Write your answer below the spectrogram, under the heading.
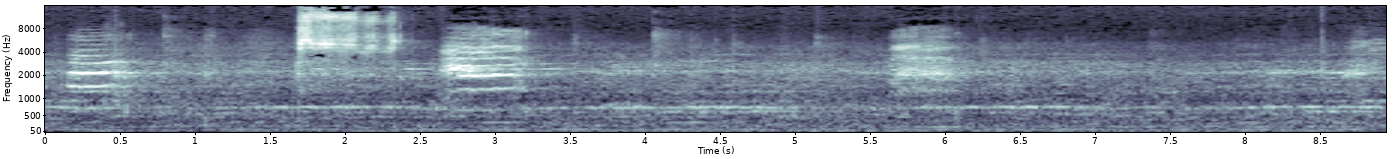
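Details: Sick street cat with pneumonia and heavy lung inflammation, about to be taken to the vet; several short, strained meows with rich overtones spaced a second or two apart over a steady low background hum.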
